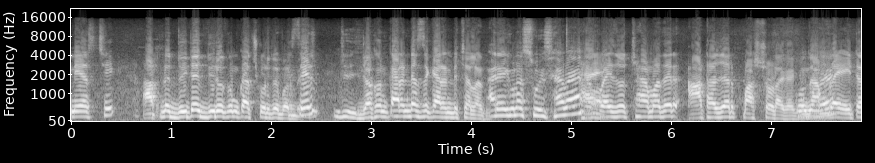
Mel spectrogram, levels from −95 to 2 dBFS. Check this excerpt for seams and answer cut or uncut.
cut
